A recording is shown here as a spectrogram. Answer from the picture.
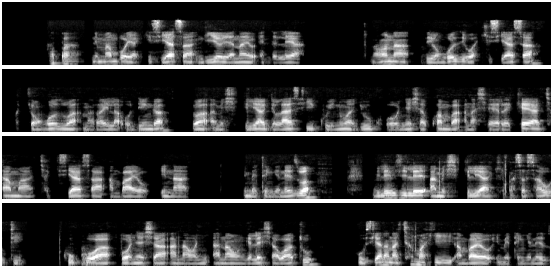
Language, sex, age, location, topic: Swahili, male, 18-24, Nakuru, government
